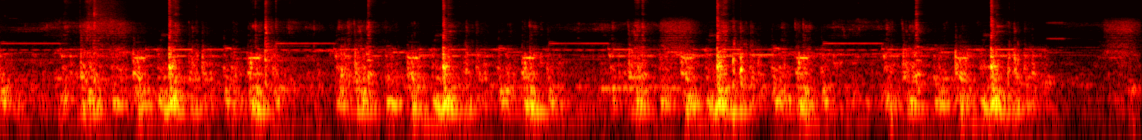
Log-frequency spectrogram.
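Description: Automatic cable cutting and stripping machine running through its cutting cycle: rapid mechanical clicks and clacks, with a short high whine that comes back about every two seconds.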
